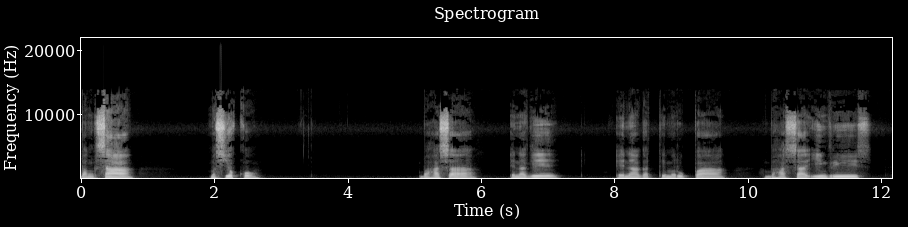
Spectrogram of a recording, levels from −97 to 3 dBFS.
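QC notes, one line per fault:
throughout, generation loss: swirly, hollow speech with smeared onsets, likely from about three AAC-LC re-encodes, fitting 64 kbit/s; spectrogram shows scattered holes, empty above 14.1 kHz.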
